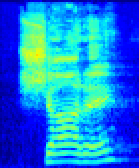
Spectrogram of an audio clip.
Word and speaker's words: Sade: it work sure yeah so shade is how you pronounce this artist's name shade not s so don't say that people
